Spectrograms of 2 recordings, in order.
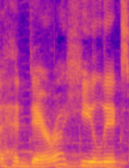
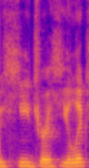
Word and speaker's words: Hedera helix: what you call the hedera helix or English ivy and again for those that are watching my video for the first time I always mispronounce how to say hadera Helix to hedra Helix just because when I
